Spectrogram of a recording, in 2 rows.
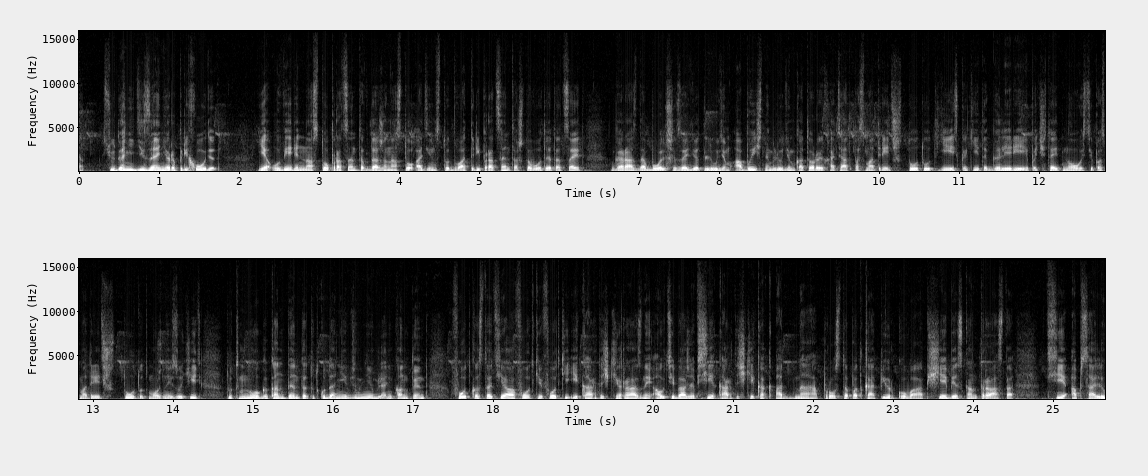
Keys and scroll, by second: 2.9 space, 5.7 space, 15.8 space, 25.3 space.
